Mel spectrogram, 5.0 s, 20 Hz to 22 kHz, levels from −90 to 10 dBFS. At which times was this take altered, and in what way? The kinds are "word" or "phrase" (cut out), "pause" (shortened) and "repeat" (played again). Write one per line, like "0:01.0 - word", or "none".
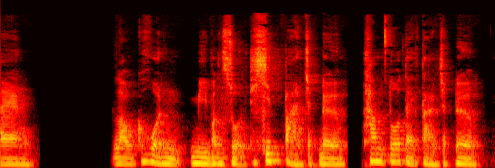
0:03.6 - pause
